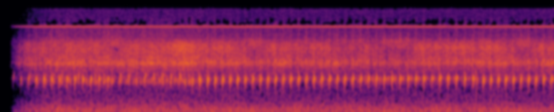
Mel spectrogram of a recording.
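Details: A painted burrowing frog of the Murray Valley, South Australia, gives its mating call, a steady, mid-pitched trill of quick pulses that runs on without a break over a faint background hiss.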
